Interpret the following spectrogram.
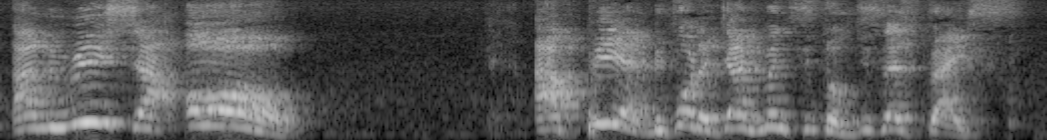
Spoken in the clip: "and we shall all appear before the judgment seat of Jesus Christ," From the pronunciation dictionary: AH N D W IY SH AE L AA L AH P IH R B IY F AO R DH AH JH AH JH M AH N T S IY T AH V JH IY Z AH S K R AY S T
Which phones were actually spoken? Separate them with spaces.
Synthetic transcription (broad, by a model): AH N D W IY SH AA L AA L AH P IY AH B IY F AO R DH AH JH AH JH M AH N T S IY T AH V JH IY S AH S K R AY S T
